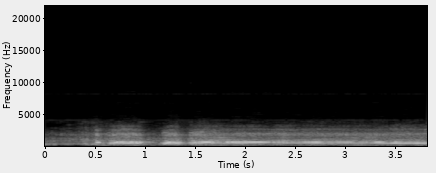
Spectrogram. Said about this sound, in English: Oh, it's only a freight train. Watch me beat it to the water tower. It'll stop there anyway.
